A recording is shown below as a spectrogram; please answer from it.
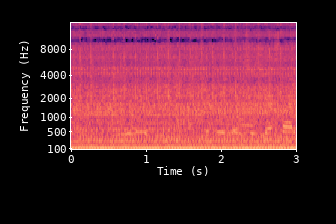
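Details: Mini Cooper S R56 after timing chain replacement: steady, even low idle pulse of about 200 beats a minute under background music, no ticking or rattle; healthy idle.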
